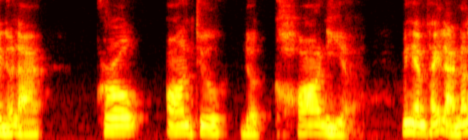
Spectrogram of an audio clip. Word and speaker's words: cornea: Thì đây về danh pháp, cái chữ này chúng ta phát âm là cornea. Cornea giống như là courier, giống như là Hàn Quốc phải không?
